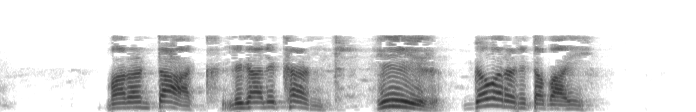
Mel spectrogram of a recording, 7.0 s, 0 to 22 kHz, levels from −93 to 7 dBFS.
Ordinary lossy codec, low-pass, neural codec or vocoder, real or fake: MP3, 24 kbps; 7.2 kHz; codec, 44.1 kHz, 7.8 kbps, Pupu-Codec; fake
